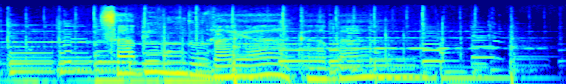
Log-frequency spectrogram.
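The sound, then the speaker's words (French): Bossa nova music plays on its own, with sustained melodic notes and chords over soft, evenly spaced percussion, at a steady moderate volume. “Pourquoi t'as mis de la bossa nova Je sais pas, ça détend, non vous entendez, c'est le bruit des vagues.”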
